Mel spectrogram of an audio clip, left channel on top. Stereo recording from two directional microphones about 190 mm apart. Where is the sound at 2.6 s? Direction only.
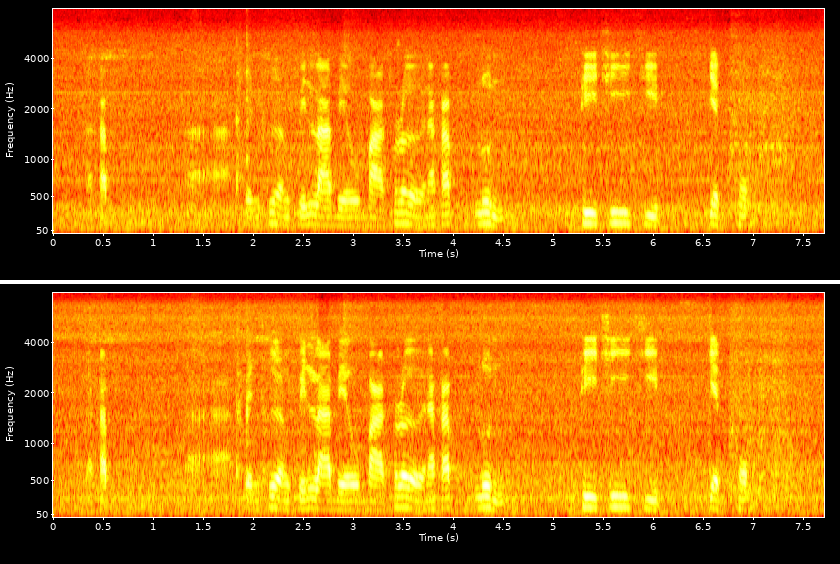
15° right (ahead or behind).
